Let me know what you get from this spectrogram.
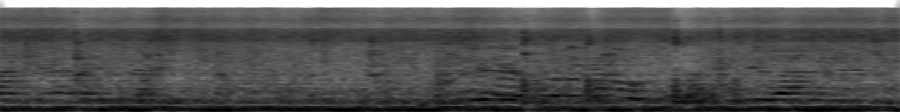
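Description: Chopped onion frying in hot oil in a wok, sizzling steadily while a metal ladle stirs it, over a steady low hum.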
